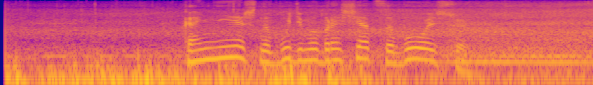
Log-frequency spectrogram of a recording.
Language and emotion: Russian, positive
